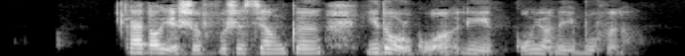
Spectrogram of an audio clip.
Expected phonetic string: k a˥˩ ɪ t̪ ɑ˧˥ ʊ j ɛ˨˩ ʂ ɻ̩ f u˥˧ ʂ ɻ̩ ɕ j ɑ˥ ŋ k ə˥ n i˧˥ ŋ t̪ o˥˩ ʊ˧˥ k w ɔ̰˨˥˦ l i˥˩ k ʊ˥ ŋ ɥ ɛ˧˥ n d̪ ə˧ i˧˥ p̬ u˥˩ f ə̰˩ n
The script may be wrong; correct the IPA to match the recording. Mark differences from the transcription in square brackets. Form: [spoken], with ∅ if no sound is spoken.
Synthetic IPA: k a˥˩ ɪ t̪ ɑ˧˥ ʊ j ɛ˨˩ ʂ ɻ̩ f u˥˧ ʂ ɻ̩ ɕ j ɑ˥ ŋ k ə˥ n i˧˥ [∅] t̪ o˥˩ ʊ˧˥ k w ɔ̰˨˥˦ l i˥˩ k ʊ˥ ŋ ɥ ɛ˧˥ n d̪ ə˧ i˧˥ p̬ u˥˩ f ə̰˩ n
